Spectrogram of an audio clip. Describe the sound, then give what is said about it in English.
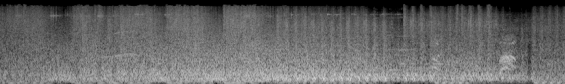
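Dense, rapid machine-gun fire rattles continuously with overlapping bursts and gunshots, loud, from a film gunfight during a big heist in a city, recorded live from actual guns firing, with a faint voice buried in the din. “Oh yeah, I mean the audio at the the big heist in the city, the, the gunfight.”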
